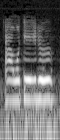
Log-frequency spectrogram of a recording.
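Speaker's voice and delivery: high, playful group call; second graders answering the principal; children calling out. A narrator's reading. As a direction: answer like a class of kids. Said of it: "the second graders called out".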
